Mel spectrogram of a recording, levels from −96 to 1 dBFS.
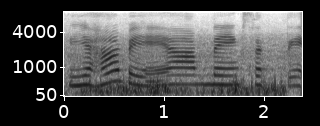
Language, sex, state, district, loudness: Hindi, female, Haryana, Charkhi Dadri, -14 LUFS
